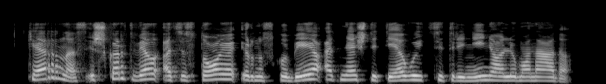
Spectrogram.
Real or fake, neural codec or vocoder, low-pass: real; none; 7.2 kHz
